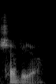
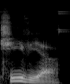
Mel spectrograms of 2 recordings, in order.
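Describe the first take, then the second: First: The first vowel is a short 'e' sound. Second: The first vowel is a long 'ee' sound. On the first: The speaker calls it right. "I should pronounce it Chevio, because it's only one E" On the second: The speaker calls it wrong. "I could I say Chivio, ... Chivio implies two E's"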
